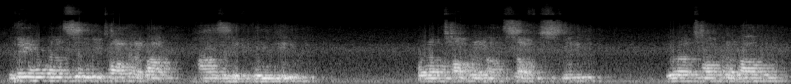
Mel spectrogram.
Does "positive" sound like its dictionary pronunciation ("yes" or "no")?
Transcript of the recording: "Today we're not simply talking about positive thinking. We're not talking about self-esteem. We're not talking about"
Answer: yes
